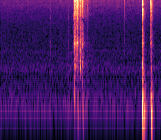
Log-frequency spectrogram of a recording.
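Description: Near silence, broken about a second in by a quick cluster of sharp computer clicks.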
